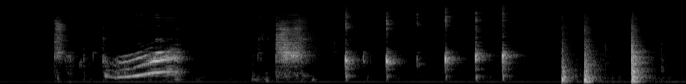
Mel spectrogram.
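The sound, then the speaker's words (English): A creaky bar door, a special door brought from Iceland, swings open with a long, wavering squeal that bends up and down in pitch, followed by a whoosh, a quick run of evenly spaced clacks and a few heavier thuds. “Barkeep, you have a very creaky door.”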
